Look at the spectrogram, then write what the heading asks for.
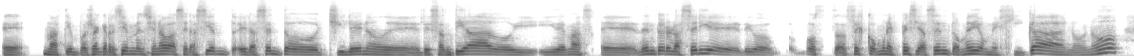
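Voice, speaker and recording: A man's voice: on the high side, normal speed, few pauses, warm tone. A man interviewing a guest, asking his questions hesitantly and repeating words. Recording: dull dry sound.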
